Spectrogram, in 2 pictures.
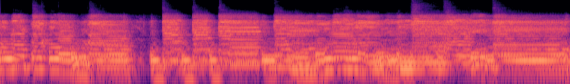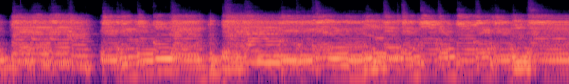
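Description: A twangy, slightly snarling electric guitar with two noise-canceling single-coil pickups plays a continuous run of bright, biting notes and chords at a steady, fairly loud level, with a few brief pauses between phrases.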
